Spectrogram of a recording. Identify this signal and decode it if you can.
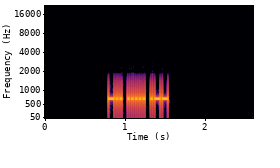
Morse code, heard as a keyed tone, about 50 wpm, 700 Hz. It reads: D5W
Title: Three Challenging Letter-Number Combinations 50wpm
